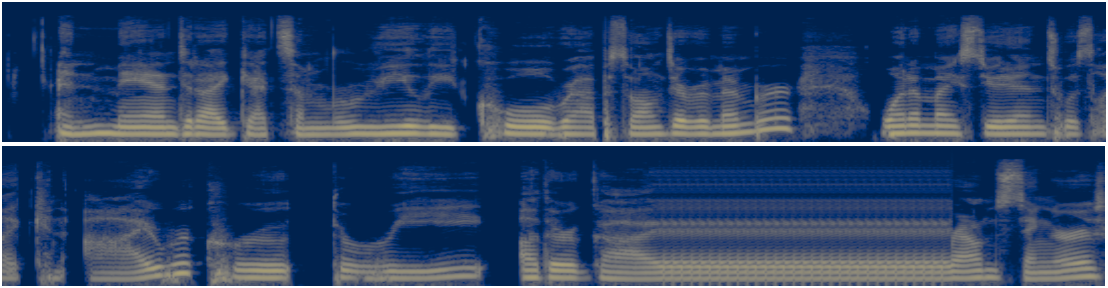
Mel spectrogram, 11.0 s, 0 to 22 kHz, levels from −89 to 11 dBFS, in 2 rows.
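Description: From 8.82 to 10.26 s, just after "i recruit three other", a system hang loop occurs. The system froze while the hardware kept replaying one 46 ms piece, which fits a 2048-sample buffer. It cycles at 21.5 Hz as a rattling stutter. Roughly 1.5 s of speech is lost.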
